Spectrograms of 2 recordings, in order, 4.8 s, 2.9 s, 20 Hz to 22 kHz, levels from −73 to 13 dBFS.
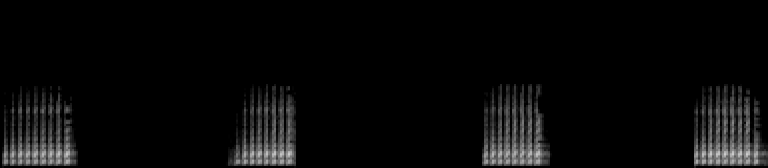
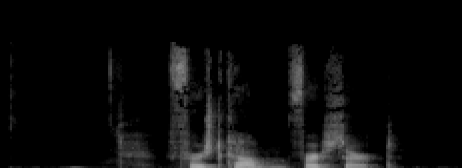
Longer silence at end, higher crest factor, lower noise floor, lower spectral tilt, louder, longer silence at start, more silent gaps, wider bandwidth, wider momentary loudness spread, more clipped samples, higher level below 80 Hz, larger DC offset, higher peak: second, 0.05 s vs 0.45 s; about the same, 18 dB vs 22 dB; first, under -90 dBFS vs -58 dBFS; second, 8.5 dB/octave vs -4.5 dB/octave; first, -16 LUFS vs -26 LUFS; second, 0 s vs 0.45 s; first, 0.49-1.42 s, 1.85-3.01 s, 3.44-4.34 s vs none; second, 11 kHz vs 16.5 kHz; second, 11 LU vs 23 LU; neither; second, under -90 dBFS vs -62 dBFS; neither; first, -2 dBFS vs -6 dBFS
